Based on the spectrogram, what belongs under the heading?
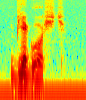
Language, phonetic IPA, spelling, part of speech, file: Polish, [ˈbʲjɛɡwɔɕt͡ɕ], biegłość, noun, Pl-biegłość.ogg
